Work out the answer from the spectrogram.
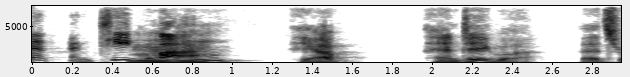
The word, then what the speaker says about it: Antigua: antigua antigua is that how you say it antigua yep antigua that's right antifa how'd you get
